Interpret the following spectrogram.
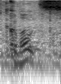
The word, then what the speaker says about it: kibbutz: Is that the way you pronounce it? Kibbutz? Kibbutz.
